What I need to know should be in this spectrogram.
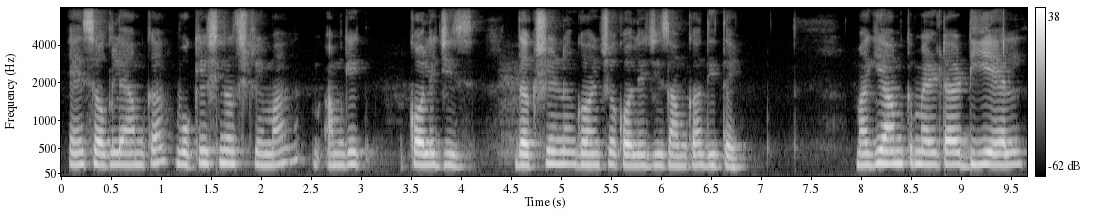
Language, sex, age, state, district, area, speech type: Goan Konkani, female, 18-30, Goa, Salcete, rural, spontaneous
